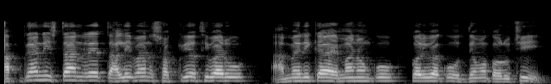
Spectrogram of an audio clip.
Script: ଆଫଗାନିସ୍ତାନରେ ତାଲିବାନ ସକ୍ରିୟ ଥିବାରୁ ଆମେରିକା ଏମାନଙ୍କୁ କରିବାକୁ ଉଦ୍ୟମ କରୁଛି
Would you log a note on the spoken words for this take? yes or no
no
